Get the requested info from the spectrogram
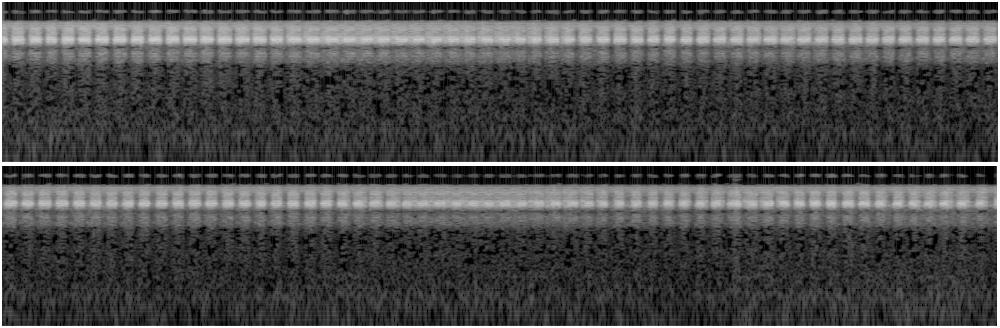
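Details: Loud shrilling of summer cicadas in Provence, southern France. An intense, metallic hiss is chopped into regular pulses about three per second. It starts strongest and eases slightly toward the end, with nothing else audible.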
